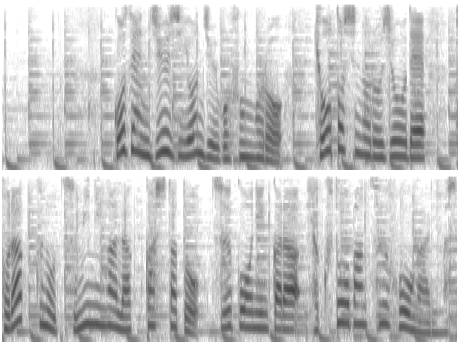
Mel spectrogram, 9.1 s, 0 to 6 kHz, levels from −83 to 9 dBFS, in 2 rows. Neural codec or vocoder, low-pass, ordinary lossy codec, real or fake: none; 5.4 kHz; none; real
